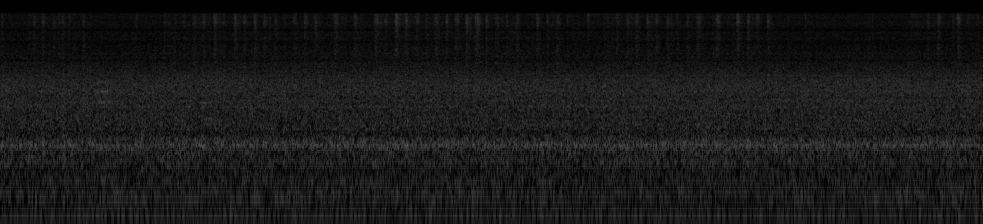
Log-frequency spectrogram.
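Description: Faint, steady background hiss with a low hum: room tone with no distinct events.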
